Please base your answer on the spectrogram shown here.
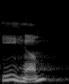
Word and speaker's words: Ehim: Miss Ehim, and that's pronounced with an E. It's not Ihim, it's Ehim.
